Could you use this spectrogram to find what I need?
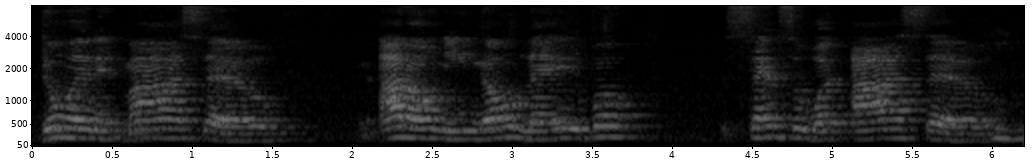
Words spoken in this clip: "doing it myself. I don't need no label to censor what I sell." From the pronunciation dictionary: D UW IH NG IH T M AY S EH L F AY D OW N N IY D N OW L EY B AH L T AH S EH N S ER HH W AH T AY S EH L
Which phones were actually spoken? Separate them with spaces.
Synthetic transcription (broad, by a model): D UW IH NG IH T M AY S EH L F AY D OW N N IY D N OW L EY AH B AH S EH N S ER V W AH T AY S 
